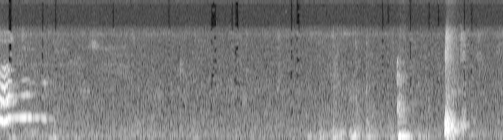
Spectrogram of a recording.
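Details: Domestic cat Simon calling to rouse his sleeping brother Max indoors; one clear meow at the start, then quiet, followed by low rough murmurs and two short harsh meows near the end.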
